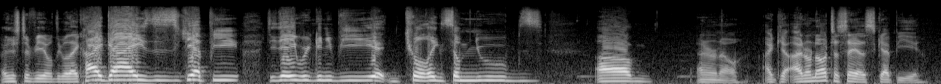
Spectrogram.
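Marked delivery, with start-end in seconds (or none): 0.8-5.4 put-on baby voice, higher, louder and slower. Showing an impression they used to do: baby Skeppy impression. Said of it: "Like the baby Skeppy impression".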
